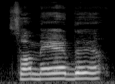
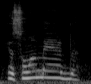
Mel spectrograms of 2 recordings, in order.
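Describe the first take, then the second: First: Said in the usual way. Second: Quase sussurrado, bem mais baixo, como quem se rende; voz baixa, derrotada. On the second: Retold or imitated. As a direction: diga isso baixinho, para dentro, como criança que se culpa. (bem baixinho e derrotado) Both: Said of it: "ela registra um significado".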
